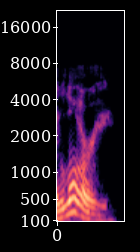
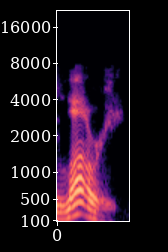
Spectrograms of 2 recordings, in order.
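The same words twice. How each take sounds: First: "Lori" with a rounded first vowel, like lore; own name pronunciation. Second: "Laurie" with an ah in the first syllable; Cincinnati pronunciation. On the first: Shown as a demonstration. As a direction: say "Lori" as LOR-ee, with an or sound. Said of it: "so I say Lori". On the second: Retold or imitated. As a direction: say "Laurie" as LAH-ree, with an open vowel. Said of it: "you're saying your name wrong".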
